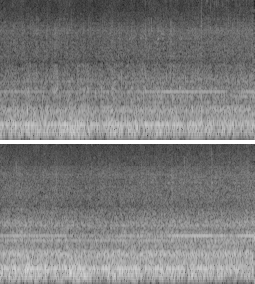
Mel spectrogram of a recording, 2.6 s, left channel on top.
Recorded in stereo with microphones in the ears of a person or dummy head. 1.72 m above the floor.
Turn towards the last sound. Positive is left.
No sound to turn to.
